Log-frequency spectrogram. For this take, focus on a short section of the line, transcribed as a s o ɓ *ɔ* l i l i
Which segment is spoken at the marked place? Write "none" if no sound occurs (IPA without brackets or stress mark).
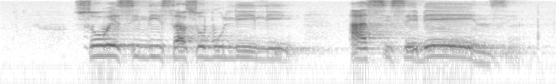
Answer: u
